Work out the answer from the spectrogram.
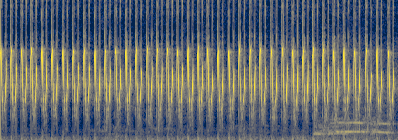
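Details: Relentless, evenly paced string of high, sharp chirps from a ciblek gunung in the morning, each note dipping and rising, with a faint wavering whistle from another bird toward the end.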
